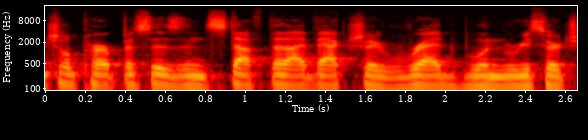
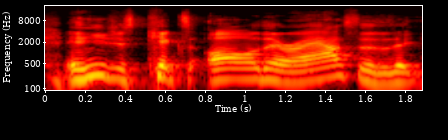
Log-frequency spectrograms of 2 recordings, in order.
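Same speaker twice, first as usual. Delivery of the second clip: ordinary delivery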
